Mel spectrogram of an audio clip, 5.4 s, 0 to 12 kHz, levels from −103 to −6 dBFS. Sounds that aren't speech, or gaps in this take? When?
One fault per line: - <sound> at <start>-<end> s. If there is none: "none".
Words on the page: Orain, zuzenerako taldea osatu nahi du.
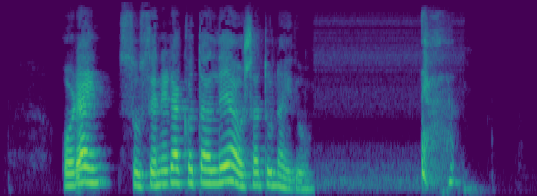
- cough at 4.2-4.6 s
